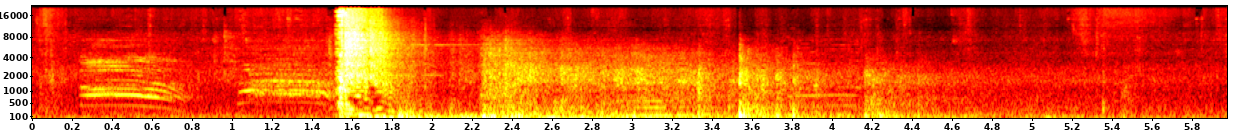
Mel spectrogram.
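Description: An artillery cannon fires one deep, booming round in a 21-gun salute at a rainy Remembrance Day ceremony, rolling and echoing away afterward, with distant shouted commands before the shot.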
